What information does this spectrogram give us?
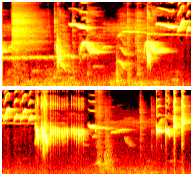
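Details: A white-rumped shama sings in a morning and evening training recording for songbirds: scattered whistles and slurred notes, a burst of rapid high rattling phrases, a brief silence, then sharp loud whistles.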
